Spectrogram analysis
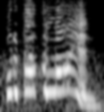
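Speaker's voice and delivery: put-on a boy begging in panic; frantic child's question; desperate cry. A narrator's reading. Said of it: "he cried".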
